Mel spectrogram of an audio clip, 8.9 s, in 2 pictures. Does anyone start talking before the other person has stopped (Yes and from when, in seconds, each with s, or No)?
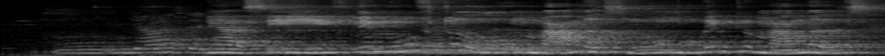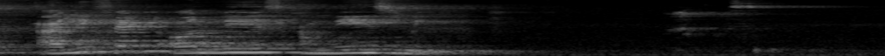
Yes, from 1.0 s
